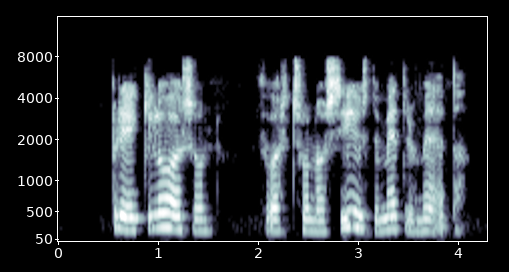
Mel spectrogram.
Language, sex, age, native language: Icelandic, female, 20-29, Icelandic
